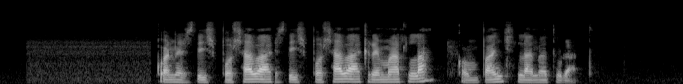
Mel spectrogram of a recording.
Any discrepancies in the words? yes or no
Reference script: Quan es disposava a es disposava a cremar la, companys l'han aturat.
no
